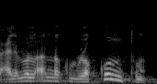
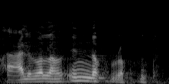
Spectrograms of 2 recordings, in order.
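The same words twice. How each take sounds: First: أنكم opened with an "a" vowel, annakum; the faulty "a" reading in أنكم before lam; hamza with fatha. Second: إنكم opened with an "i" vowel, innakum; corrected "i" reading in إنكم before lam; hamza with kasra. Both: Shown as a demonstration. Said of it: "كان الواجب الكسر".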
